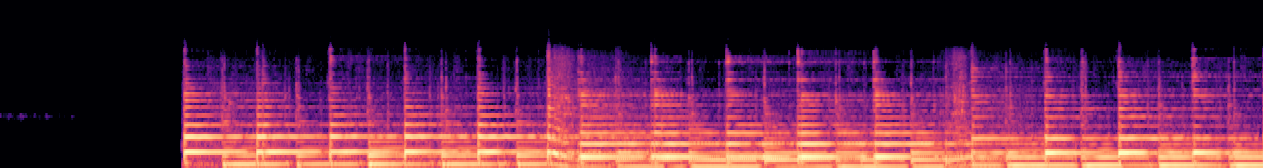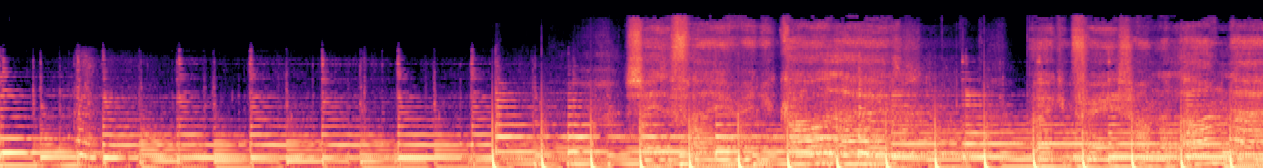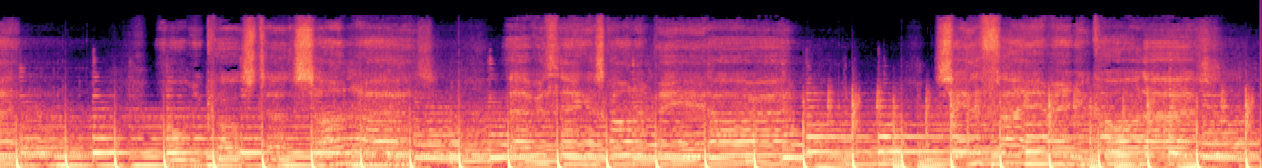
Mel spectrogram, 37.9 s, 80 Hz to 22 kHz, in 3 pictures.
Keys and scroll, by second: 4.4 shift+F2, 4.6 Escape, 14.2 ctrl+z.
